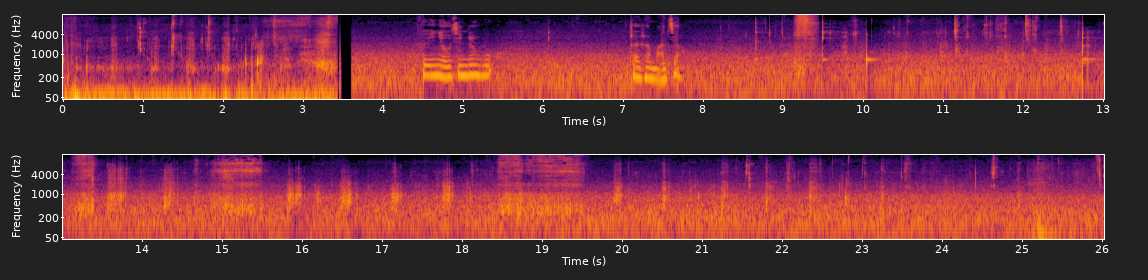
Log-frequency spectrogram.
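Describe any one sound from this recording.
A young woman chews food noisily close to a microphone.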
